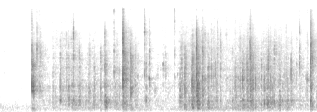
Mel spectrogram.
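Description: Two dogs eating treats, with irregular crunching and clicking, mixed with the crinkle of a paper treat bag being handled. It starts about half a second in.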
